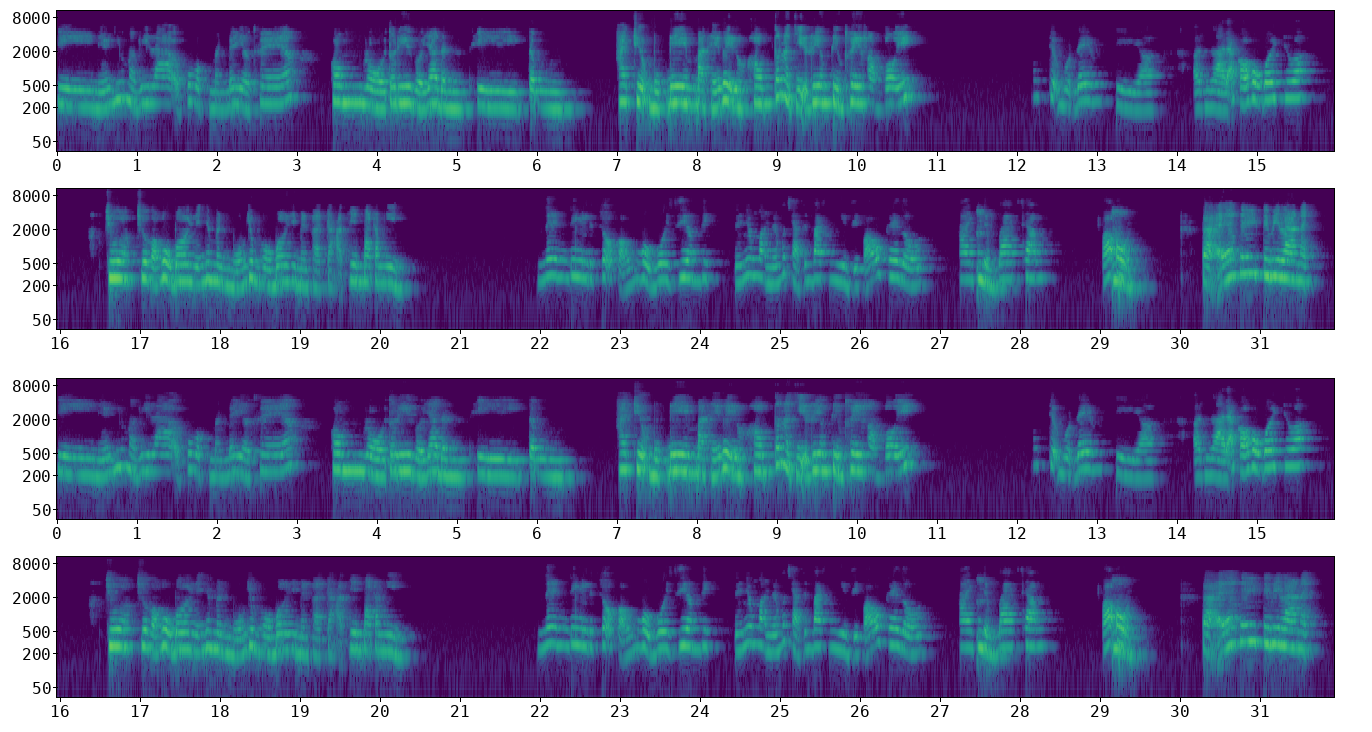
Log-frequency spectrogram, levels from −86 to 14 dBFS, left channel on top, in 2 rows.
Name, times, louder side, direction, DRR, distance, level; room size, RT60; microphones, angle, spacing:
voice 1, 0.0-3.0 3.4-6.5 7.0-10.7 16.6-20.3 27.4-27.9 29.1-29.4 30.3-31.6, left 2 dB, 45° left, 8 dB, 1.2 m, -24 dB
voice 2, 12.4-13.7 14.2-15.6 22.0-24.1 24.4-26.8 27.2-28.3 29.0-29.4, equal, 5° right, 7 dB, 0.9 m, -26 dB
8.8 x 7.2 x 4.8 m, 0.40 s
head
